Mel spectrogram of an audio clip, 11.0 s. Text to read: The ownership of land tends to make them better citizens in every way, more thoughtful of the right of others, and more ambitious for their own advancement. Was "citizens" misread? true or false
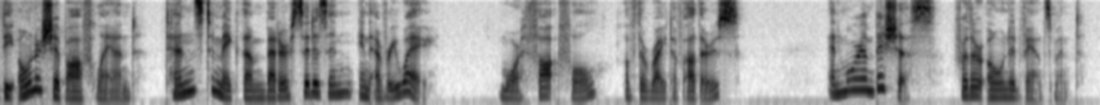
true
